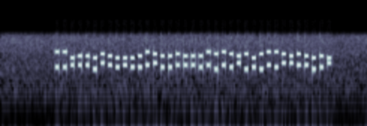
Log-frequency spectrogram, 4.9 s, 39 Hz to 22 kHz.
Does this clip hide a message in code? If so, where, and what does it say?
Yes: DTMF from 0.7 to 4.4 s, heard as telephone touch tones, dialled by machine, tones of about 60 ms. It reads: BB7881#84745C#559885C3C60343CB#09815*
